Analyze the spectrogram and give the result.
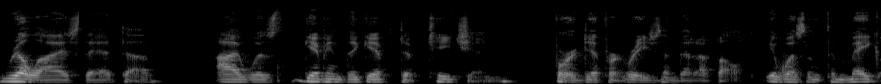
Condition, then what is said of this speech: Aphasia. I taught myself to talk frontwards, backwards in the last 4 years.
